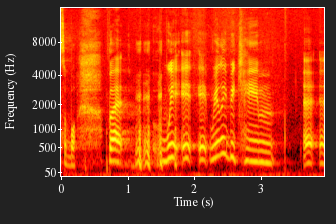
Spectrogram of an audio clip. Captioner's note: laughing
